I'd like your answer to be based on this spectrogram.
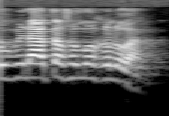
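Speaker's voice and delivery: normal talking voice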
